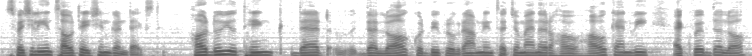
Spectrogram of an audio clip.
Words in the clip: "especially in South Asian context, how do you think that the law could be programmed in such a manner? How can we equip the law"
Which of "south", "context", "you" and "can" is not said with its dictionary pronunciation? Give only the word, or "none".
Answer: south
